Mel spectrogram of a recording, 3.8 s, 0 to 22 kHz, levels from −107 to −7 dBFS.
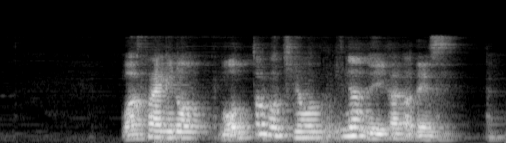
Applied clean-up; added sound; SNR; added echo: neural mask model DeepFilterNet 3.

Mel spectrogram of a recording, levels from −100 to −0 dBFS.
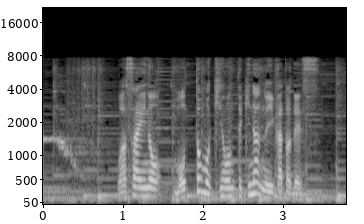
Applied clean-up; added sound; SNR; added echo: none; none; none; none.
